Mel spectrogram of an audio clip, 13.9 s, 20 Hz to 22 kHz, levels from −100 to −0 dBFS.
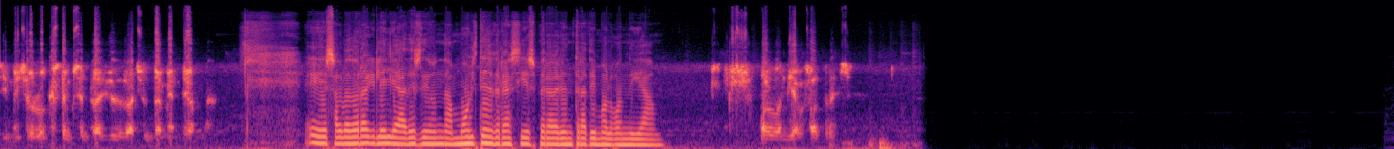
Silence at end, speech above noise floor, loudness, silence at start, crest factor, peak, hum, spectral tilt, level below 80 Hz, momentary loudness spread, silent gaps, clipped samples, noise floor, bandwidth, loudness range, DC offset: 5 s; 68 dB; -22 LUFS; 0 s; 12 dB; -12 dBFS; none; -4.5 dB/octave; -48 dBFS; 14 LU; none; under 0.1%; -89 dBFS; 18.5 kHz; 7 LU; under 0.1%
